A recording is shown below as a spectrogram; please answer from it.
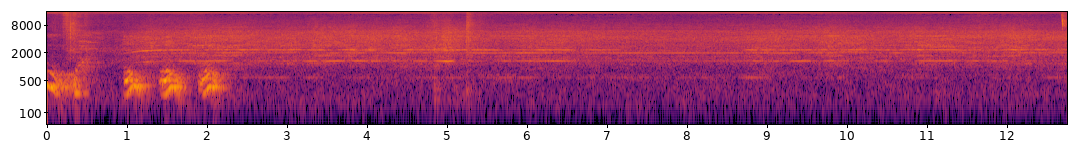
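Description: Small battery-powered handheld fan running with a faint, steady whine. In the first two seconds there are a few short hummed notes.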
